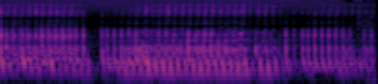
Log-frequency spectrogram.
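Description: A domestic cat purrs, a steady low rumble pulsing rapidly with each breath.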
